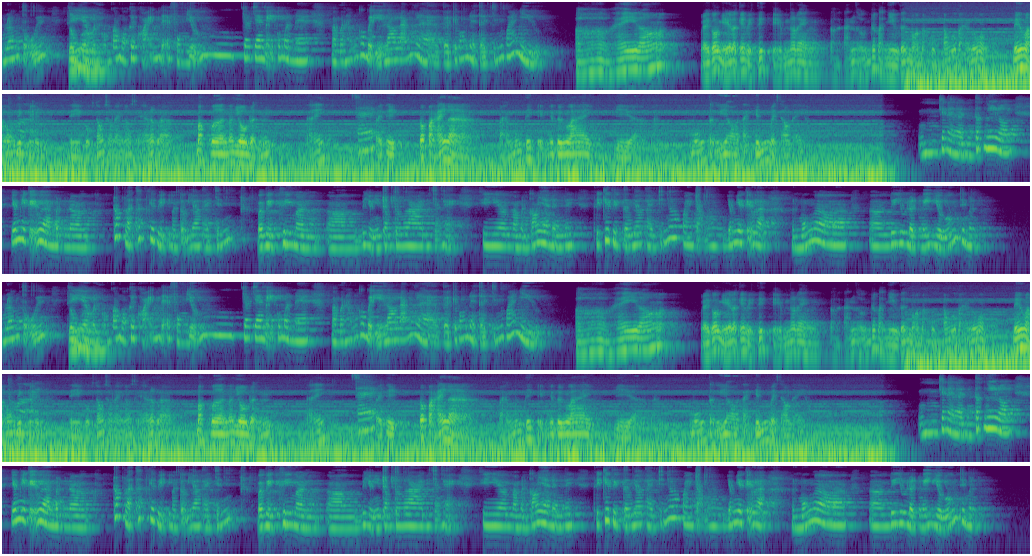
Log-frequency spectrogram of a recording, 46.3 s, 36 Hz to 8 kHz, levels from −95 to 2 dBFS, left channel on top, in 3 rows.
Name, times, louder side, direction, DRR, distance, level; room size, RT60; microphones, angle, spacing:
voice 1, 0.0-8.1 15.5-16.0 20.7-21.0 29.2-45.5, equal, 10° right, 1 dB, 2.6 m, -29 dB
voice 2, 1.0-1.5 8.6-10.0 10.5-14.8 15.2-16.1 16.4-18.0 18.3-19.5 20.0-20.3 21.0-21.3 21.7-22.6 22.9-24.3 24.6-25.4 25.7-27.6, left 1 dB, 20° left, 5 dB, 2.1 m, -25 dB
sound 1, 13.5-28.7, equal, 45° left, 3.6 m, -25 dB
29.0 x 28.5 x 6.7 m, 0.74 s
head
